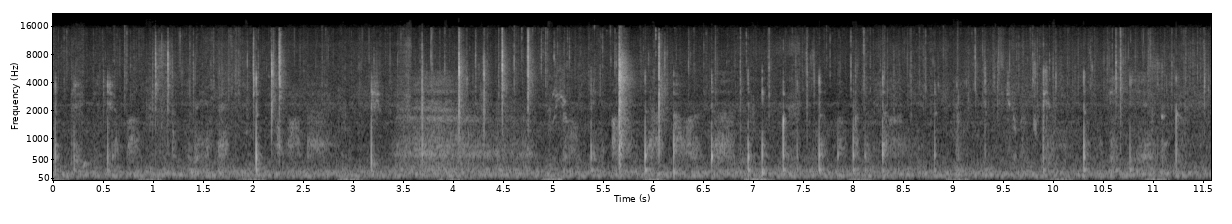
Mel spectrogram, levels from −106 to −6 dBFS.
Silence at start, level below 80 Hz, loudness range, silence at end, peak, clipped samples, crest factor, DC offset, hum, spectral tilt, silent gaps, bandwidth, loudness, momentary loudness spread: 0 s; -68 dBFS; 10 LU; 0 s; -10 dBFS; under 0.1%; 34 dB; under 0.1%; none; -1.5 dB/octave; none; 18 kHz; -41 LUFS; 16 LU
